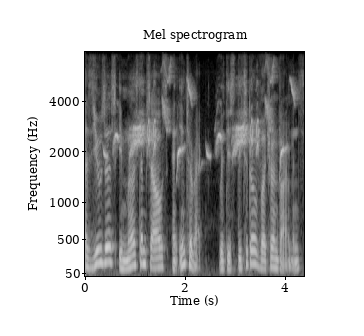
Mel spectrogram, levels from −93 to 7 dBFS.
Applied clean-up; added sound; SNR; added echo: none; Bird; 4 dB; none.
